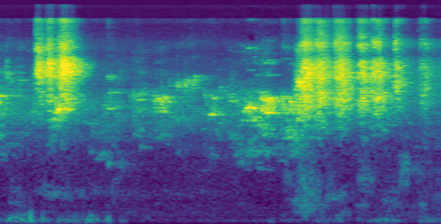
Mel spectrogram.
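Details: Budgie colony at morning food time: high twittering chatter that dips, then surges into a louder burst of squeaky chirps from many birds.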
